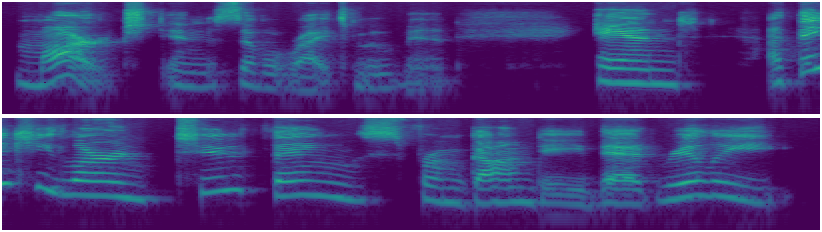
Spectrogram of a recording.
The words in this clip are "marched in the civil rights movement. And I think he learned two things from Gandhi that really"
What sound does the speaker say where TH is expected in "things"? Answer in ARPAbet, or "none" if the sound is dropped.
TH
